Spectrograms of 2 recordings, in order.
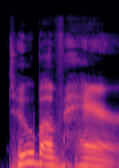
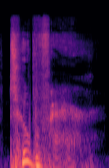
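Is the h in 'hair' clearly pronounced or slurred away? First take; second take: clear; slurred. First: The words are separate and the h is clear. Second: The words run together and the h fades. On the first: "the H from hair is very apparent" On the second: "If I slurred it together"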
